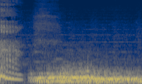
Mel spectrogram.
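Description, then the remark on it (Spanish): A voice imitates a bear's roar: a short breathy rise, then a deep, rough growl held loud for over a second, with no other sounds around it. “Se abre el telón y aparece un oso haciendo”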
